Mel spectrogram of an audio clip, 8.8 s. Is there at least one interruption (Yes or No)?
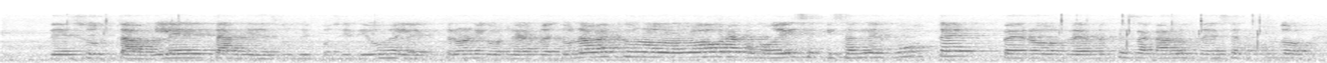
No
